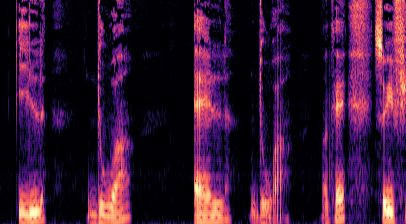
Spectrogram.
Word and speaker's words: doit: Final T not pronounced. Il doit.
